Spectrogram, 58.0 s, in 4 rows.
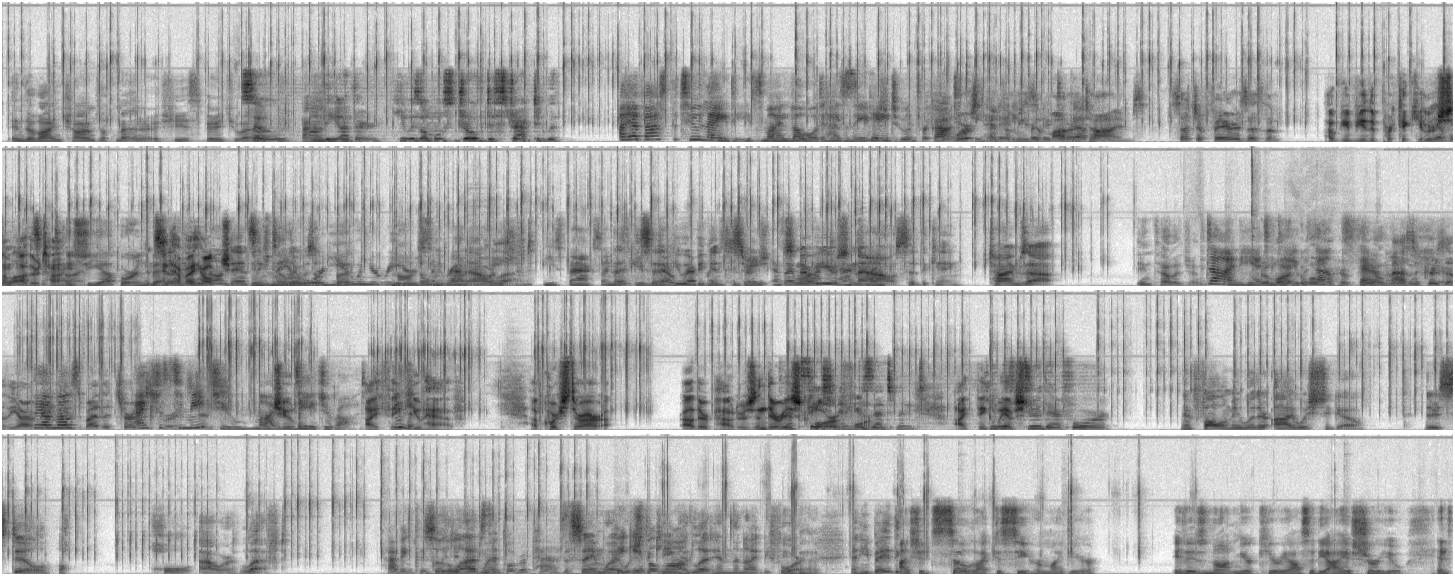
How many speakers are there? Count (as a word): nine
